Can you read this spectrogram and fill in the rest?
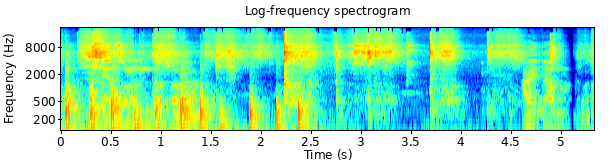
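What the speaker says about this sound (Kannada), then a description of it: "ಶಾವಿಗೆ ಒಗ್ಗರಣೆ ಮಾಡ್ತಾವನೆ, ಅಲ್ಲ ಹುರಿತಾವನೆ, ತುಪ್ಪದಲ್ಲಿ ಹುರಿತಾವನೆ" A metal spatula scrapes and clinks rhythmically against a pan as vermicelli is roasted in ghee, a quick series of sharp strokes followed by slower, scattered stirring knocks, up close.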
